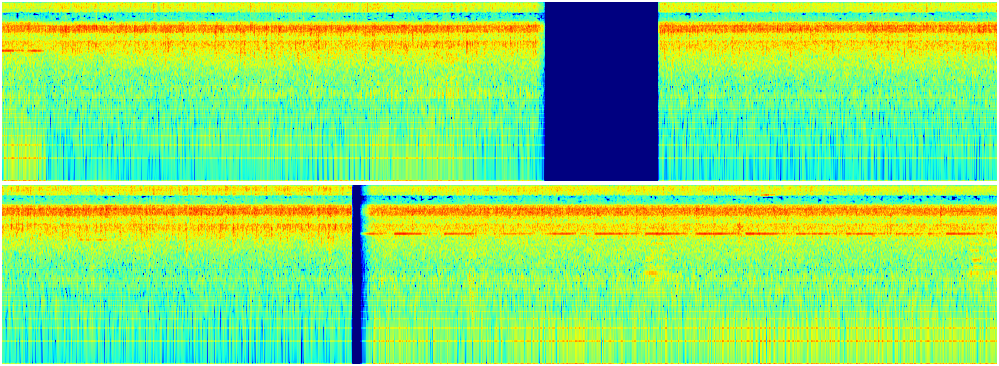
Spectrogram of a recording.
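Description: Heavy rain falling steadily, with a low vehicle engine hum underneath. The sound cuts out completely for over a second about seven seconds in, and again for an instant near seventeen seconds.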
